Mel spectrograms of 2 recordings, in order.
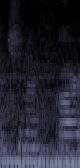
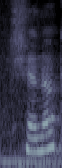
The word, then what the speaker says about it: Chinook: The reason I pronounce it Chinook and not Chinook is that in every pioneer story that I've read, they put something like a TCH to indicate a harder sound there, not a softer sh sound.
